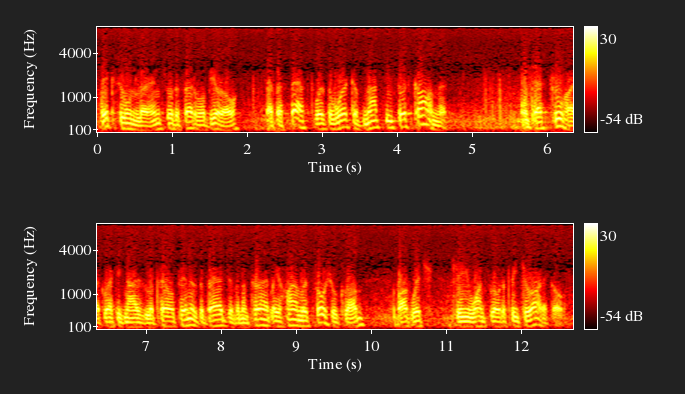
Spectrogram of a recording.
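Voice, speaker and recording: A man's voice: on the low side, expressive, brisk, warm tone, close to an everyday voice. A man narrating a detective serial in scripted 1940s radio style. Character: male storyteller of a detective serial. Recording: muffled vintage radio recording, faint noise.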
